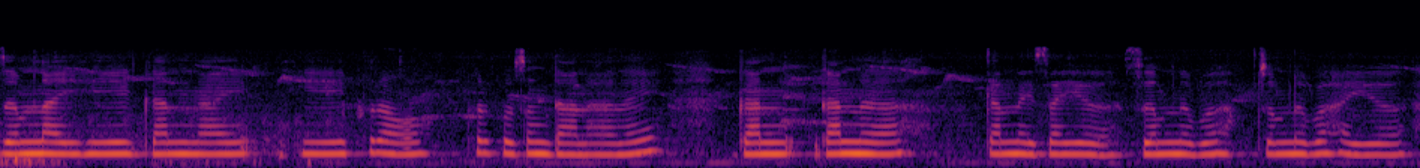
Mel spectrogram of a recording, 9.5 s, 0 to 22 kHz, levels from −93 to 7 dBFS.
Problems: low volume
